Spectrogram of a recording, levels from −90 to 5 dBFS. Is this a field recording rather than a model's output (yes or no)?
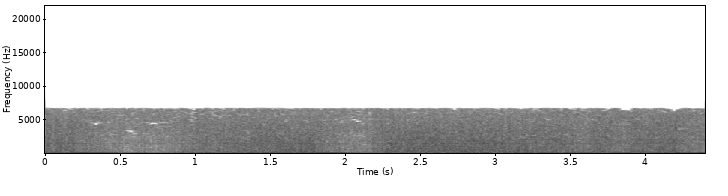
yes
